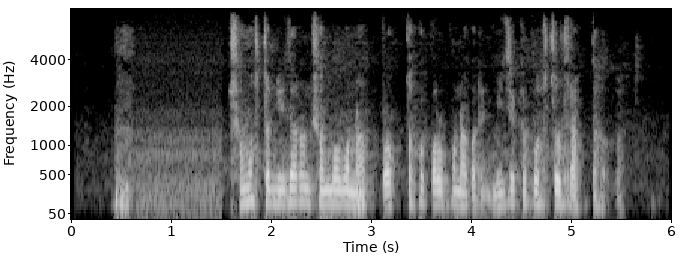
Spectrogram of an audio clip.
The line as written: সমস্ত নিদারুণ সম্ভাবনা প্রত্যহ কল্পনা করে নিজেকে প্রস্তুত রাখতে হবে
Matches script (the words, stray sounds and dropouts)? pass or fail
pass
